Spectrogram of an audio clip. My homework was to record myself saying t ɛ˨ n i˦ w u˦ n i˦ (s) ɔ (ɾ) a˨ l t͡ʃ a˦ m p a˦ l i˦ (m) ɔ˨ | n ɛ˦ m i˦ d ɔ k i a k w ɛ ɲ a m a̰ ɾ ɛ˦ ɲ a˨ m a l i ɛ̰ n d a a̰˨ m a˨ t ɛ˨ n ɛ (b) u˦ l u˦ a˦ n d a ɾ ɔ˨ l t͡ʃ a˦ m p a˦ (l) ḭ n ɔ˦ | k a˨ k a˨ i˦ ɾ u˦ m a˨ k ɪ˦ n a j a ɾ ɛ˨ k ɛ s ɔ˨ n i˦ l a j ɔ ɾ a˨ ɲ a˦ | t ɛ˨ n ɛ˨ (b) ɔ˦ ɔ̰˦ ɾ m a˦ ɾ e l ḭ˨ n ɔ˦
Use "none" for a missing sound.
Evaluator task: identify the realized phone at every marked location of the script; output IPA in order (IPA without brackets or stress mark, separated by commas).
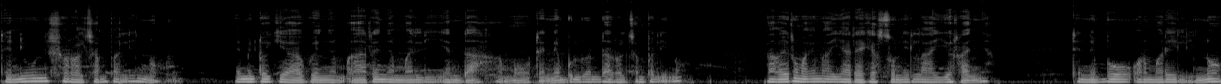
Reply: ʃ, ɾ, n, b, l, b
